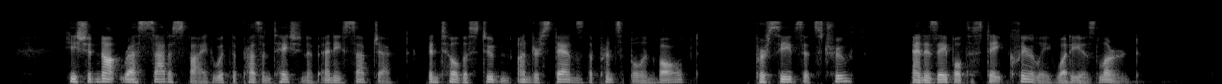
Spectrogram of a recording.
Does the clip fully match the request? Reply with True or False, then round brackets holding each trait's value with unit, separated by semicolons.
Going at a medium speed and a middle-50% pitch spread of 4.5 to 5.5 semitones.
True (150 wpm; 4.9 semitones)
